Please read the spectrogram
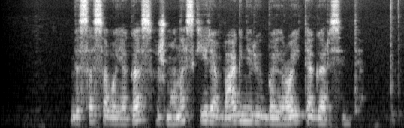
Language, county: Lithuanian, Kaunas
